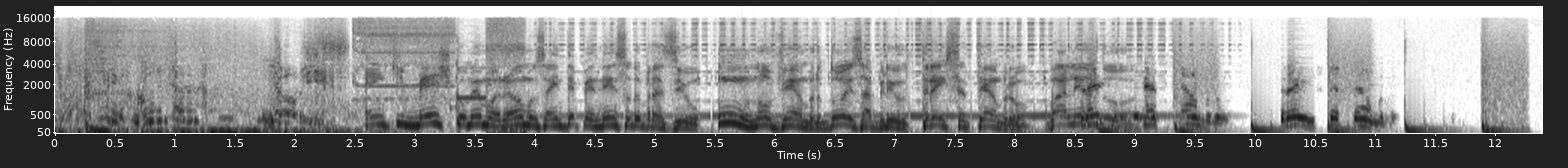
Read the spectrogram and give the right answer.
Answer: 3 setembro.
